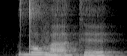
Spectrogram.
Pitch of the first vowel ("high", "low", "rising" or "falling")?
high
